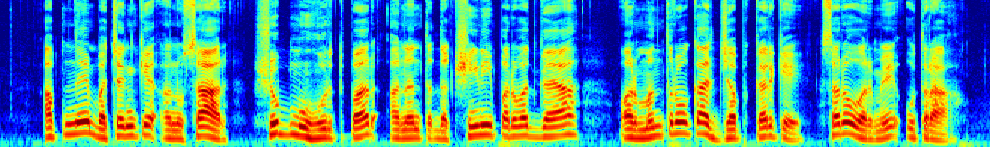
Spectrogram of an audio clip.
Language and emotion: Hindi, neutral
